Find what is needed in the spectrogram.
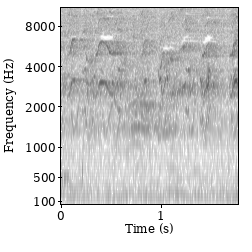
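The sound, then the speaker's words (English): Several birds in the trees by a full dam chirp and twitter together in a steady, overlapping chorus, with light outdoor ambience underneath and no voices. “We gather together in this place of outstanding beauty. Full dam, birds in the air, birds in the trees, koalas not far.”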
